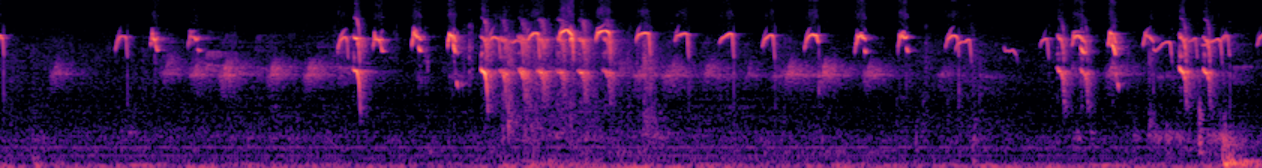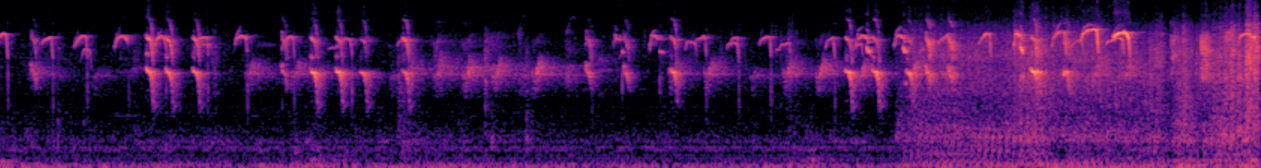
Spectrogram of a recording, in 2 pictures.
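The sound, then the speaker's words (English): Nestling birds begging loudly in the nest: dense runs of high, rapid chirps continue throughout, broken by a single brief thump near the middle. “I can hear both babies and see them both furiously begging.”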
